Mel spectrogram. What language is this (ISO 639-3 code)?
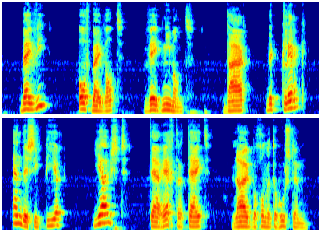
nld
